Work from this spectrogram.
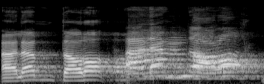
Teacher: میم ساکن کے بعد تا با اور میم کے علاوہ آ رہا ہے تو اس لیے غنہ نہیں کریں گے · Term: اظہار شفوی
